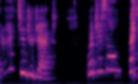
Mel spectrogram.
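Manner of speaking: interrupting the conversation in disbelief; high incredulous. Retold or imitated. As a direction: burst in, what'd you say. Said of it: "I finally was like".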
